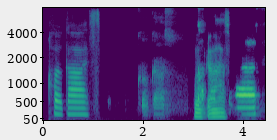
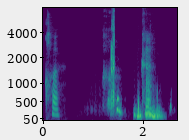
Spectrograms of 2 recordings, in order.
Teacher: the back of your tongue is hitting the back of your throat to make that closing sound. >> And then the the s of the apostrophe, the pinched s is going to sound sharper. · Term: underline K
